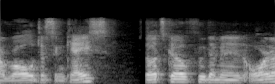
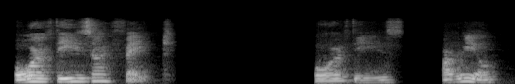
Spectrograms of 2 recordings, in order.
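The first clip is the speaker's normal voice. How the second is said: half-whispered, breathed cat voice, very close; 3 dB quieter than usual. Game narrator voices a cat half-whispering into a player's ear. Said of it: "The cat whispers into your ear".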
